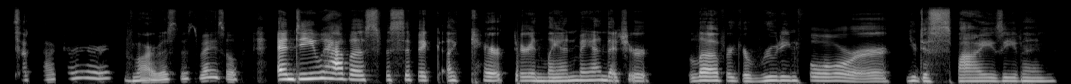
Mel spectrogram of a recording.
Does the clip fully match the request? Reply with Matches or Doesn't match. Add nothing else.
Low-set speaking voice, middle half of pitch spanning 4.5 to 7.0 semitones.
Doesn't match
